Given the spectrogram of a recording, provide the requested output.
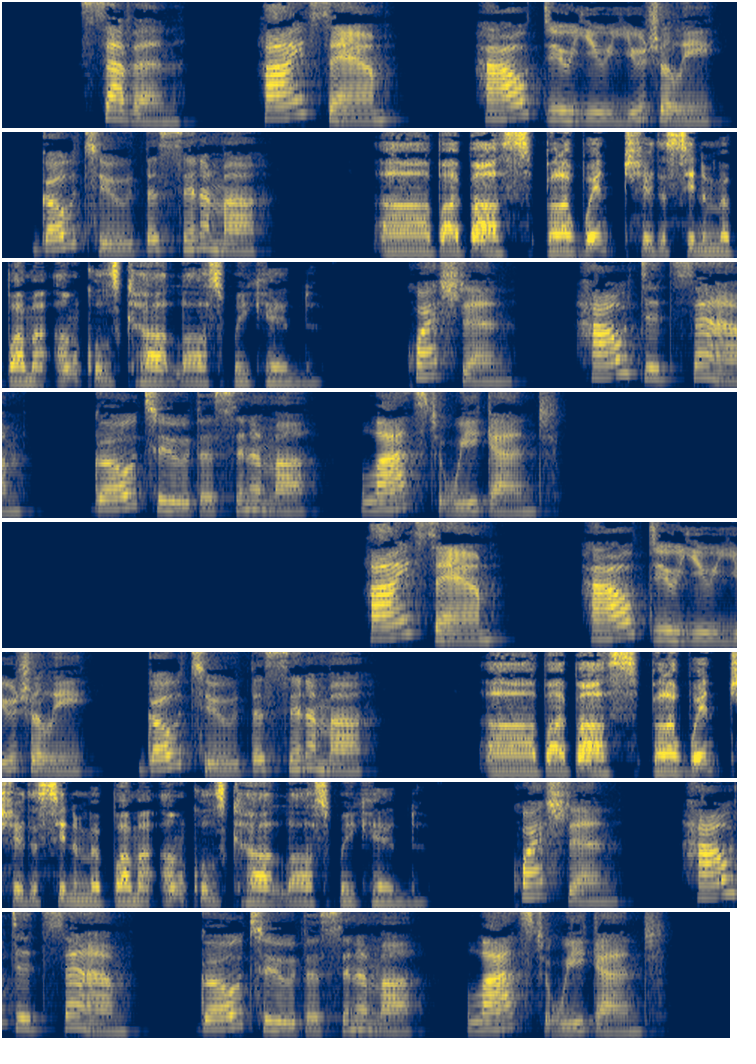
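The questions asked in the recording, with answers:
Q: How did Sam go to the cinema last weekend?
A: By his uncle's car.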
